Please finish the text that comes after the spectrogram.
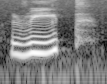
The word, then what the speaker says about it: wreath: you say some more words in which W is silent so I can think of wreath read that is as w r e a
